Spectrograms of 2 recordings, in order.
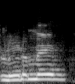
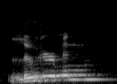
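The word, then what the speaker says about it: Lüdemann: Gerd Ludeman, I think. How do you spell that? G-E-R-D. Gerd. G-E-R-B. No, D is in dad. Okay, wait. D is in dad. Yeah, Gerd Ludeman. Gerd, G-E-R-D, right? Yeah. Luderman?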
